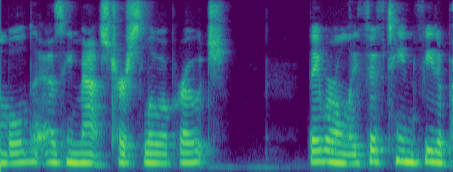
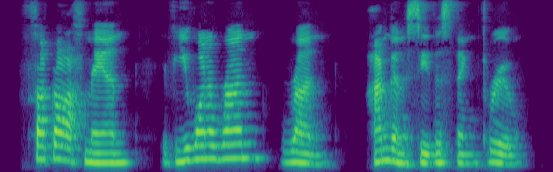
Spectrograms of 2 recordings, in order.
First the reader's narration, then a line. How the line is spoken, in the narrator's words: Ben firmly stated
